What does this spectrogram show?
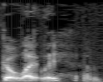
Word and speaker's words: Golightly: Because I think initially I pronounced it with the emphasis on the go, but it's Golightly, right? Yeah. My dad's side is all named Golightly, obviously, but I've had people call me Golightly, a whole bunch of different mispronunciations, but it's just Golightly. Just kind of say it as quick as you can.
